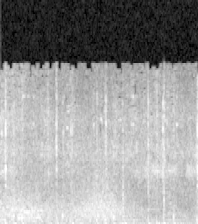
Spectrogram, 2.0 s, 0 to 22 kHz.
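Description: A horse gallops in The Witcher 3: Wild Hunt, its hoofbeats drumming in a fast, continuous clip-clop over a dense wash of in-game ambience. It stays moderately close and steady throughout.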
